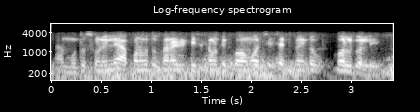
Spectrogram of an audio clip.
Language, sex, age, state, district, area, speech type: Odia, male, 30-45, Odisha, Balasore, rural, conversation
